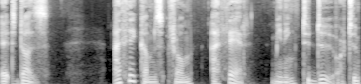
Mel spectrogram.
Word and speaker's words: hacer: Hace comes from hacer, meaning to do or to make. Hacer. Hacer. And in Latin America, you would say hacer.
